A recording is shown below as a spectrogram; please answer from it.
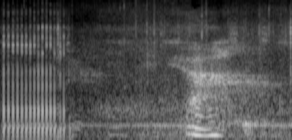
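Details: Bulldog puppy asleep in someone's lap by a campfire at a cottage, snoring loudly for the first time: fast fluttering snort, then a raspy whistling breath, with outdoor background noise.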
